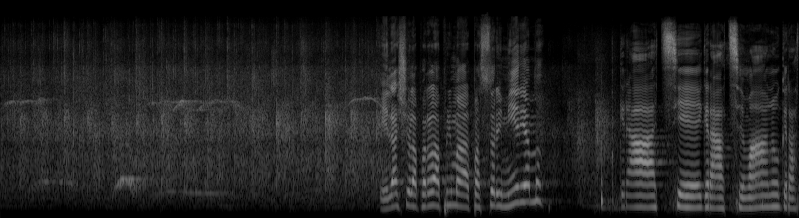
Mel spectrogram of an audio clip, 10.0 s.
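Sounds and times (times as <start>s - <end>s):
church audience applause: 0.0s - 5.4s
speech: 4.7s - 7.0s, 7.7s - 9.9s.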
